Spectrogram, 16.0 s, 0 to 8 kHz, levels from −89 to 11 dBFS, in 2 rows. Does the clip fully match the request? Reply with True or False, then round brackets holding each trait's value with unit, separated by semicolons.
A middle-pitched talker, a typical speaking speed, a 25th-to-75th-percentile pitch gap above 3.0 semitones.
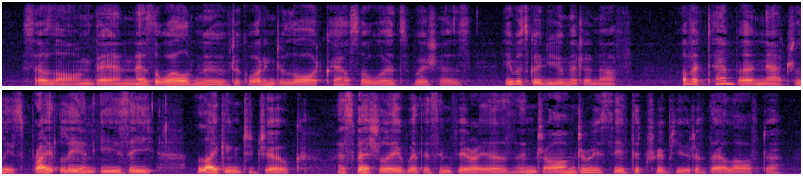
True (165 Hz; 150 wpm; 3.8 semitones)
